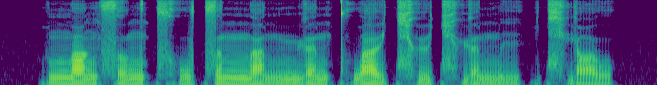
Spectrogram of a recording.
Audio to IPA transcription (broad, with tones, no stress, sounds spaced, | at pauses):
n̪ ɑ˥˨ ŋ s ɤ˦ ŋ t͡sʰ u˨˦ t͡s ə˦ n n̪ a˨˦ n m ɥ ɛ˦ n t̪ʰ w a˥˨ ɪ̯ t͡ɕʰ y˥˨ t͡ɕʰ ɥ ɛ˦ n m i˦ | t͡ɕʰ j ɑ˨˦ ʊ̯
